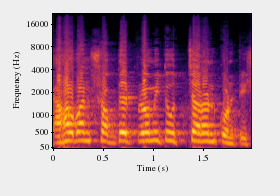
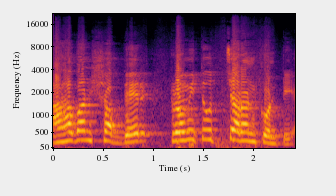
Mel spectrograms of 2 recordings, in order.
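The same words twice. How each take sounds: The two takes are said the same way.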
